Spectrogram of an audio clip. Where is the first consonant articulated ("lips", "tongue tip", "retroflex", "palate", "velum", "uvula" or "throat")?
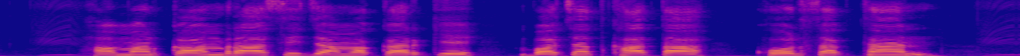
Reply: throat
